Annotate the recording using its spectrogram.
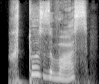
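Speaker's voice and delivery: trembling, shaky, quavering voice. Narrator reads a professor confronting stunned students: trembling voice. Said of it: "почала вона тремтячим голосом".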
